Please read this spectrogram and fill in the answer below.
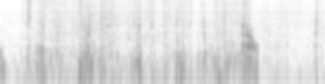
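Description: A German shepherd clambering across sleeping bags and out of a small nylon backpacking tent: irregular rustling, scraping and soft knocks of fabric and paws. Near the end a person gives a short "ow" as the dog steps on them.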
